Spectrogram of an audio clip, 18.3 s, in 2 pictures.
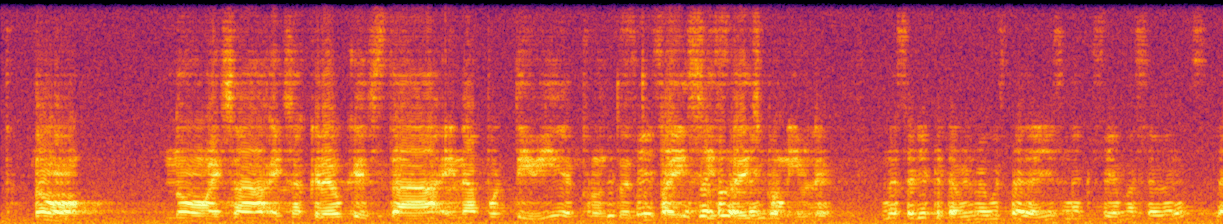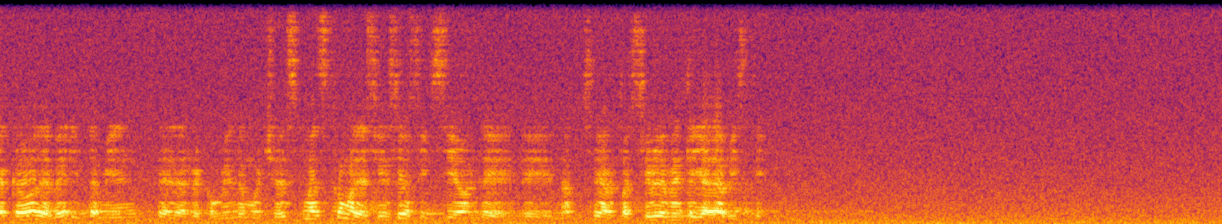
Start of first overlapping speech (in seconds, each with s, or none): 4.5 s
